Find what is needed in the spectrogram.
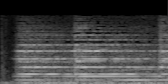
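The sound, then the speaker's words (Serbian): Church bells ring at a church in Belgrade during a ceremony for the arrival of a ruler's relics. The ringing is loud, continuous and richly resonant, with fresh strikes layered over the sustained tones and no talk. “Crkvena zvona označila su trenutak kada je episkop Toplički Arsenije uneo mošti despota Stefana Lazarevića u Vaznesensku crkvu.”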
